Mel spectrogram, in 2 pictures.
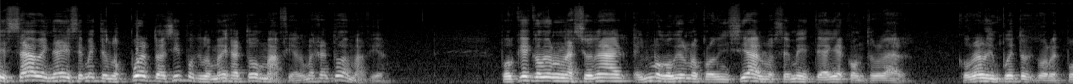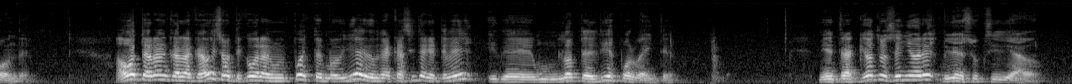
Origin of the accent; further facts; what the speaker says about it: Argentina; Somos así los argentinos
